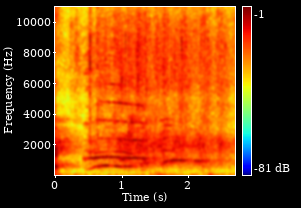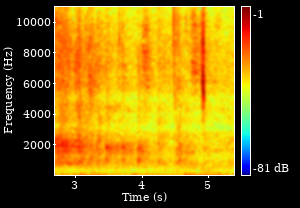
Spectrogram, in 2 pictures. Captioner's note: audience claps and cheers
